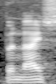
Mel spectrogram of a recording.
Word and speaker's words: Bernice: and the governor and Bernice or benice benice is what how my Bible trans pronounces it but I said that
